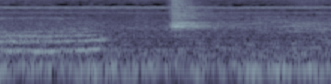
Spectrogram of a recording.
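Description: Domestic cat giving one drawn-out call, about a second long and slightly rising in pitch, during a tom cat's courtship of a female; a brief hissy sound follows just after the middle.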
